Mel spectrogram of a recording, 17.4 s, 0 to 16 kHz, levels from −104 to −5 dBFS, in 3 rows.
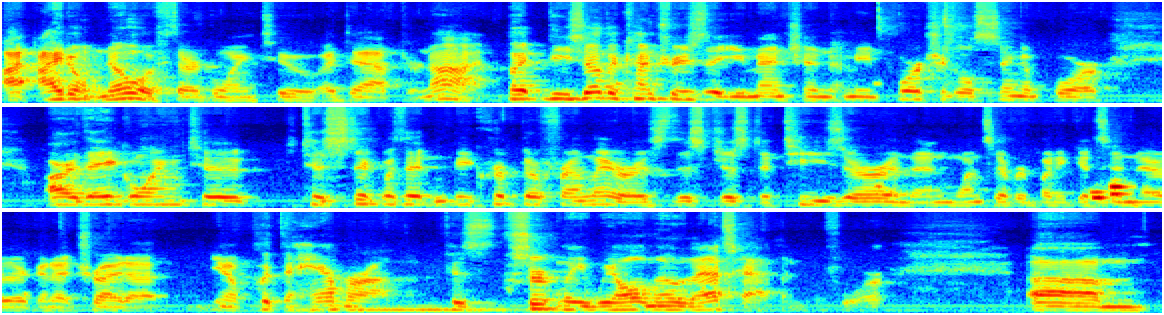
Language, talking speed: English, 230 wpm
